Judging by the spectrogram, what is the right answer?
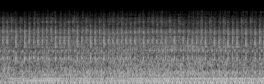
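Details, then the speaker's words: Craftsman Eager 1 mulching push mower, single-cylinder, just after carburetor replacement and priming: loud, uneven, rough idle with rapid knocking, engine smoking; blade not hitting, knock suspected in engine. "it's running kind of rough kind of smoking I mean it's sound bad but it actually doesn't look too bad it sounds rough though it's not hitting on the blade"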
